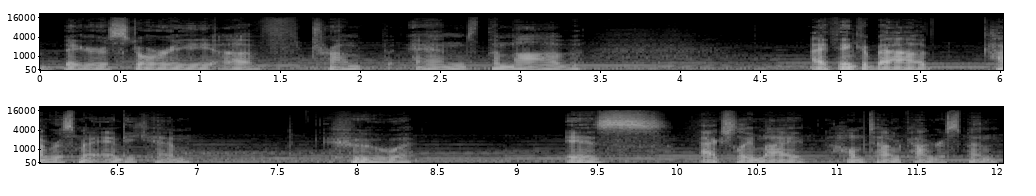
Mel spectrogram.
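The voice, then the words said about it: Emotional, choked-up voice. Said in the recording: “Sorry, I don't know why I'm getting emotional.”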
